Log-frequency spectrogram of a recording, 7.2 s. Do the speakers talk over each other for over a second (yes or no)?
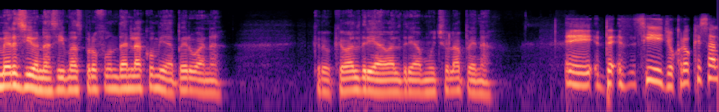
no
